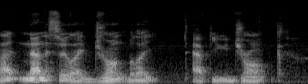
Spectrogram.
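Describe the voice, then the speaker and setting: Amid noticeable background noise, a man with a very deep, low pitch talks at a very fast pace. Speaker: YouTuber, married couple channel. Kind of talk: casual chat.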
